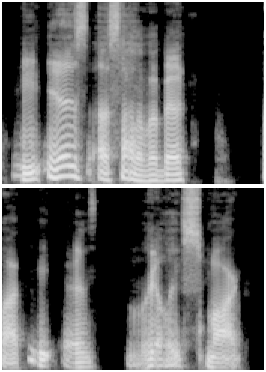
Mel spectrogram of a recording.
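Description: A man with an American accent talks at a very slow pace. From northeast of Boston, Massachusetts. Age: 90s. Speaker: emeritus professor, social psychologist. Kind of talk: interview, storytelling. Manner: reflective storyteller.

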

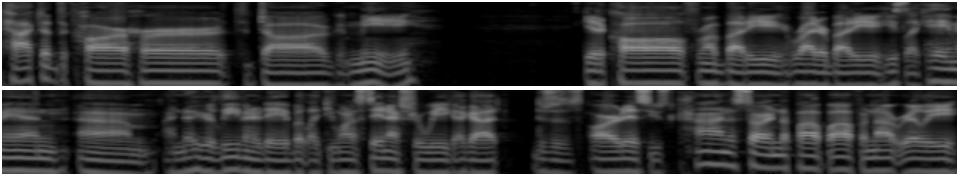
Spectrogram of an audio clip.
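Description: In a very clean recording with a silent background, a man with an American accent talks at a fairly quick pace, his very deep, low pitch held to fairly even intonation. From US, Northern Virginia (Fairfax). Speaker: songwriter. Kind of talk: casual interview chat.

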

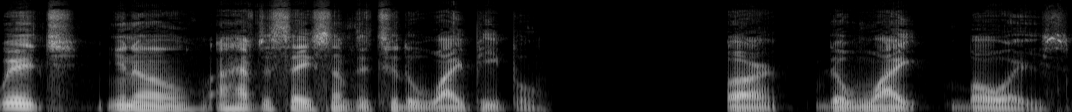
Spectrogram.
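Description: Lively intonation and vocal fry mark this fairly slow speech in an American accent, heard in a very clean recording with a silent background and a dry, close sound with no echo. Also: man, very deep, low pitch for a man. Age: 40s. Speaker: podcast host. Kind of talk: casual chat.

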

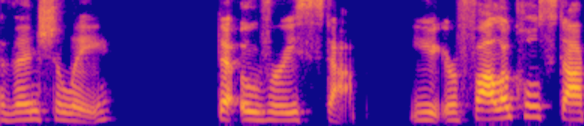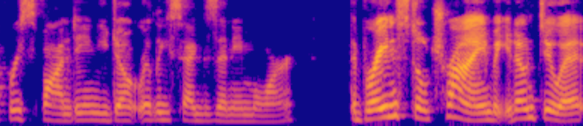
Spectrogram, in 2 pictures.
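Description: A woman with an American accent speaks at a medium pitch and moderate pace. Her pitch varies normally against a quiet background. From Kentucky, US South. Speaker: naturopathic doctor. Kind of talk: interview, health education. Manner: animated.

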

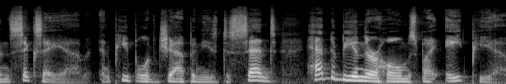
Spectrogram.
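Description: In a very clean recording with a silent background, a man with an American accent talks at a moderate pace with lively intonation. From southern California. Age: 50s. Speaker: podcast host. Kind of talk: scripted narration.

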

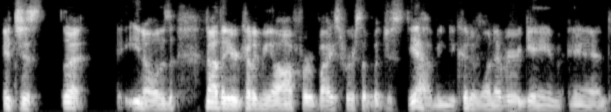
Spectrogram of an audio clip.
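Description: A normal speaking voice comes through at a moderate pace with ordinary pitch variation. The background is quiet. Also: man. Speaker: barber. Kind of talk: casual chat.

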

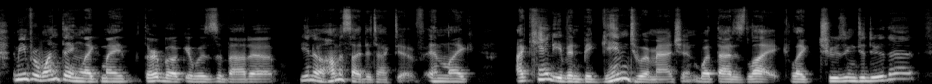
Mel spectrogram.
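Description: In an ordinary speaking voice with an American accent, a man talks at a fairly quick pace, his pitch fairly high and his intonation lively. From Washington DC area, US. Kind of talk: interview conversation and reading aloud.

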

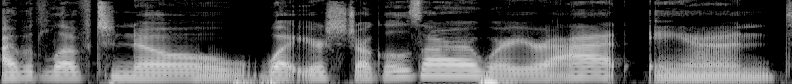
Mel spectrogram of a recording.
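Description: A woman speaks at a fairly slow pace in a normal speaking voice, her pitch fairly low. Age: 30s. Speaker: podcast host. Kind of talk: solo monologue, personal storytelling. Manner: casual, frequent fillers and laughs.

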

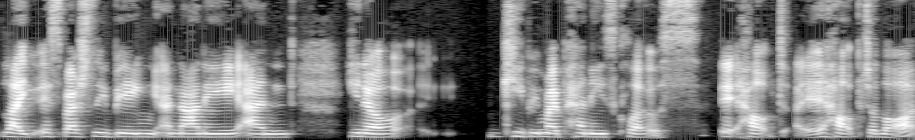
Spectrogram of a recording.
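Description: Speaking in an American accent, a woman keeps a medium pitch and moderate pace. Her intonation is monotone and flat. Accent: British, London, perhaps sounds American-ish. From London, England. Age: 20s. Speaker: food allergy blogger and podcast co-host. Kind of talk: casual interview chat. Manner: laughs often, chatty.

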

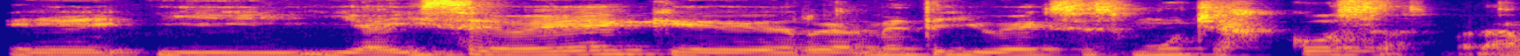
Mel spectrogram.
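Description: Fairly even in intonation, a man speaks at a fairly high pitch and a fairly slow pace. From Uruguay, Salto (interior). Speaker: UX design consultant. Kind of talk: interview. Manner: halting, many repetitions and fillers.

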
